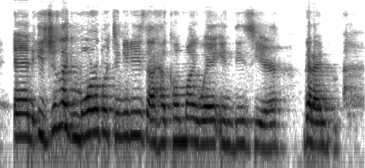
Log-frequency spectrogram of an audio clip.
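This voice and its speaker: Speaking with a Spanish accent, a woman uses a fairly high pitch and ordinary pitch variation. She moves at a fairly quick pace. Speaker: dietitian and media spokesperson. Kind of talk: interview. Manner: hesitant, many fillers.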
